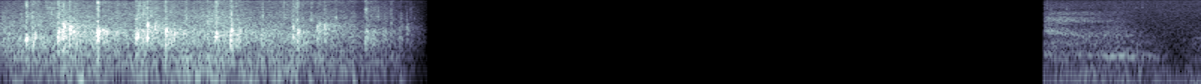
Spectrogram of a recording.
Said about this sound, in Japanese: 盛大な拍手をお送りくださいませ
